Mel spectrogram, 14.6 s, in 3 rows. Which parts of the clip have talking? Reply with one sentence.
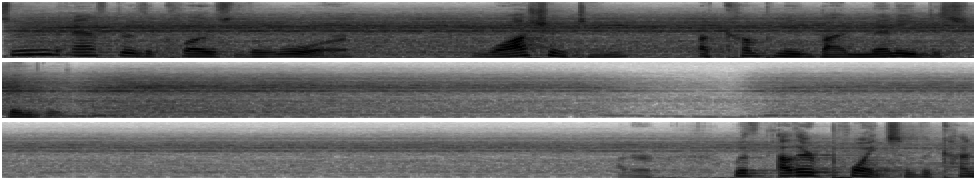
The talking can be heard from 0.0 to 5.2 s and from 12.8 to 14.5 s.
